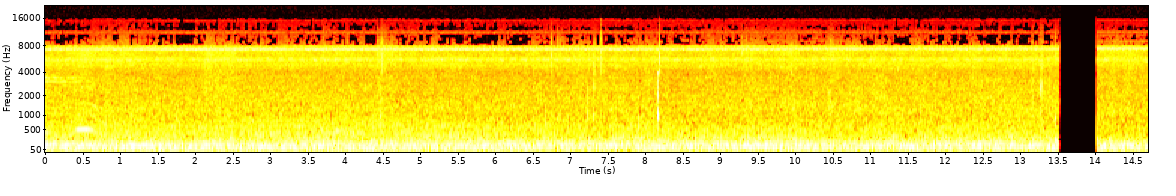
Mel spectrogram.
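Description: Insects keep up a steady, high-pitched drone over a low steady rumble, with one sharp click about eight seconds in. The sound drops out briefly to silence near the end.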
